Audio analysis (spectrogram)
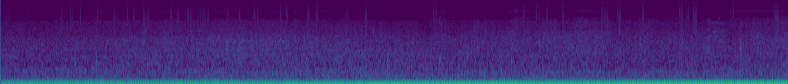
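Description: Interior drone of a car driving along a snowy road, a steady deep engine and road rumble that stays loud and even throughout with no talking.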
